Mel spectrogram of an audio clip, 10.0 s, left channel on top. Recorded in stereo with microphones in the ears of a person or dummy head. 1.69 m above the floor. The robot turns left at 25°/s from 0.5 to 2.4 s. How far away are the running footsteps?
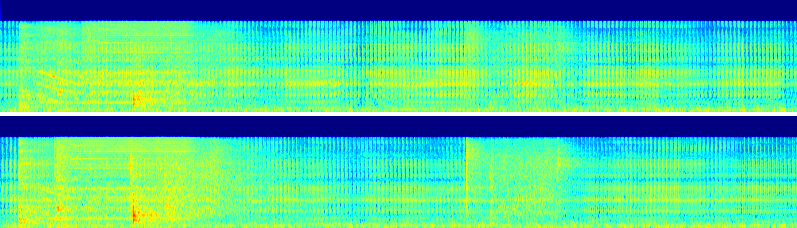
About 2 m.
